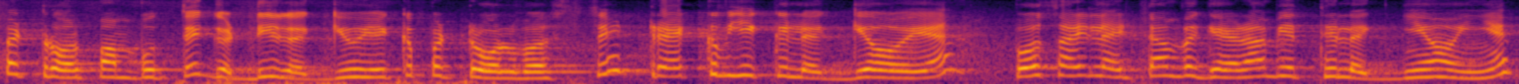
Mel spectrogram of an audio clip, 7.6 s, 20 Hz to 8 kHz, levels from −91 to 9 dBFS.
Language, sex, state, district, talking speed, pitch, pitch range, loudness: Punjabi, female, Punjab, Pathankot, 180 wpm, 280 Hz, 260-320 Hz, -14 LUFS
